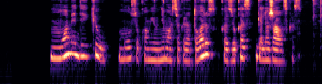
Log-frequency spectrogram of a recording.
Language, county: Lithuanian, Kaunas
